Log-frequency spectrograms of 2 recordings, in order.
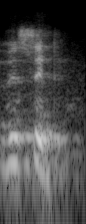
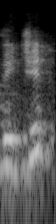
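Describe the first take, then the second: First: The middle consonant is a hissing s. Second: The middle consonant is not a hissing s. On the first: The speaker calls it right. "The sound of S is s, s" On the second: The speaker calls it wrong. "you are reading it as widget. It is not widget"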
